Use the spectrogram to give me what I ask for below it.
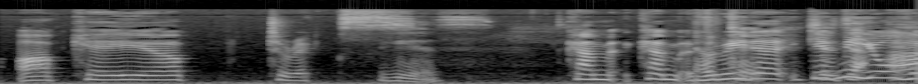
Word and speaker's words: Archaeopteryx: It's Archaeopteryx. How somebody can say that fast, I do not know. But it's Archaeopteryx.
